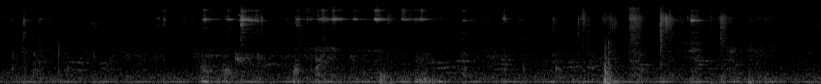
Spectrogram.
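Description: Light, scattered clicks and taps from a small plastic tool picking clay fruit slices out of slime, the sharpest just after the middle, with a dog whimpering softly.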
